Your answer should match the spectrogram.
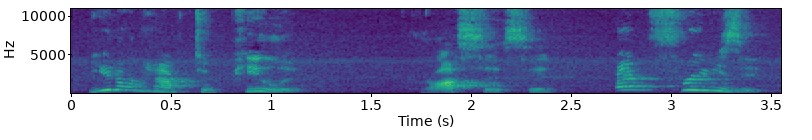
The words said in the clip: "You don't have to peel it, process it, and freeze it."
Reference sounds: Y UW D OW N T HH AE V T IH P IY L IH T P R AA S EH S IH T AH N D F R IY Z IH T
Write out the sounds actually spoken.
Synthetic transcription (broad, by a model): Y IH D OW N T HH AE F T IH P IY L IH T P R AA S EH S IH T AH N F R IY Z IH T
